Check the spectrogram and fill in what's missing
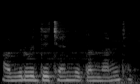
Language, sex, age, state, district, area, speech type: Telugu, female, 18-30, Telangana, Jangaon, urban, spontaneous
